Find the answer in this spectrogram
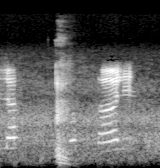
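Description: A person clears their throat once, a short rough burst about a second in, between brief bits of spoken voice.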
